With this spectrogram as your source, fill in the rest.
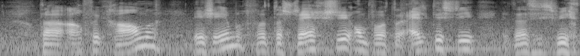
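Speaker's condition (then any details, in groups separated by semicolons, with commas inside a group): Stroke; recovering, generally much better, rebuilding lost language skills, returning slowly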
